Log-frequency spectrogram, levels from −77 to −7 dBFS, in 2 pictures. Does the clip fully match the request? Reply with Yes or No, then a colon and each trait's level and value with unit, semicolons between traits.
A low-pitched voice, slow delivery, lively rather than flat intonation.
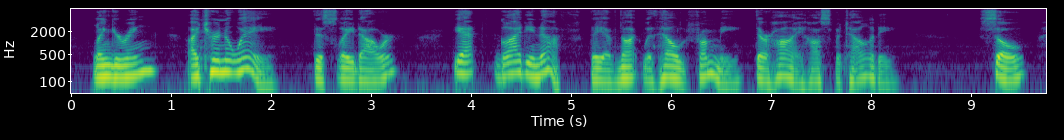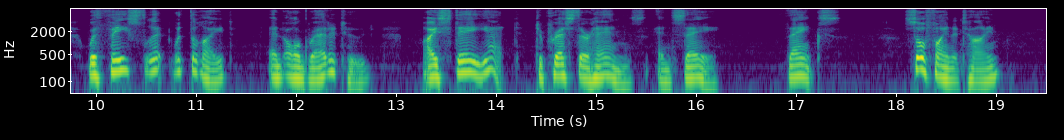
Yes: low, 125 Hz; slow, 130 wpm; wide, 5.9 semitones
